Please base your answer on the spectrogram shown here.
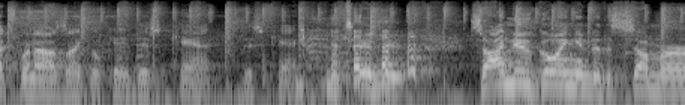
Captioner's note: laughs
